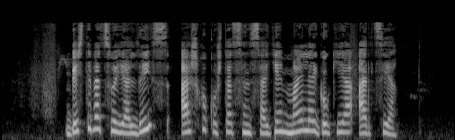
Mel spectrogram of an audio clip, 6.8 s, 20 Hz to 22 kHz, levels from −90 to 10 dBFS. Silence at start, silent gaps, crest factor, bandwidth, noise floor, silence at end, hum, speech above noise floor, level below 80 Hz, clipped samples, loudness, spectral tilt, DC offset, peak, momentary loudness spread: 0.65 s; none; 22 dB; 11.5 kHz; -69 dBFS; 0.9 s; none; 45 dB; -64 dBFS; under 0.1%; -24 LUFS; -3 dB/octave; under 0.1%; -4 dBFS; 8 LU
